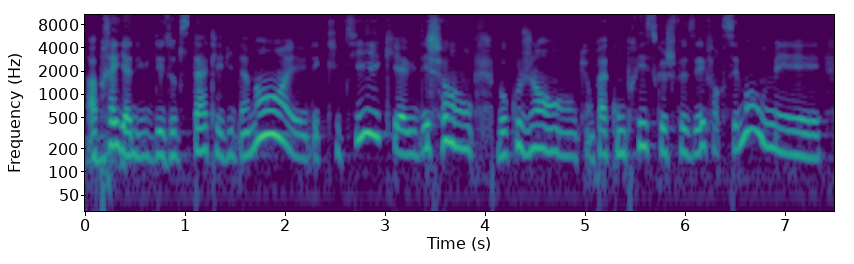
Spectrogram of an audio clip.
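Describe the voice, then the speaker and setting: A woman's voice: fairly low pitch, lively intonation, brisk, few pauses, darkish tone. A middle-aged woman, raised in France, recalling her life and career in an interview, with frequent hesitations and restarts. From born in Tunisia, raised in France. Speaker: guest, television presenter. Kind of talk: podcast interview, reflective storytelling.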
